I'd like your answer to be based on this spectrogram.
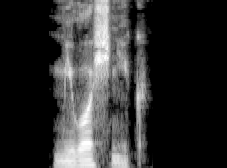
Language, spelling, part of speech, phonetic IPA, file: Polish, miłośnik, noun, [mʲiˈwɔɕɲik], Pl-miłośnik.ogg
